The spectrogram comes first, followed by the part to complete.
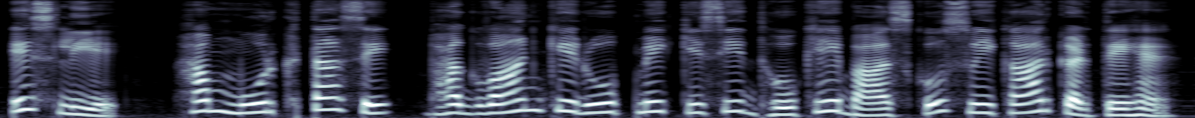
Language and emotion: Hindi, neutral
